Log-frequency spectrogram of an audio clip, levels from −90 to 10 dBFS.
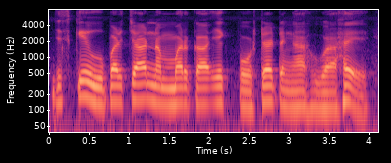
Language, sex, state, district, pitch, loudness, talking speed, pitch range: Hindi, male, Uttar Pradesh, Lalitpur, 135 Hz, -14 LUFS, 145 wpm, 115-145 Hz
